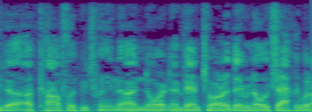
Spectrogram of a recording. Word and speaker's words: Ventura: Ventura. Oh, he does. All right. Thank you. Yeah, he pronounces it Ventura.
